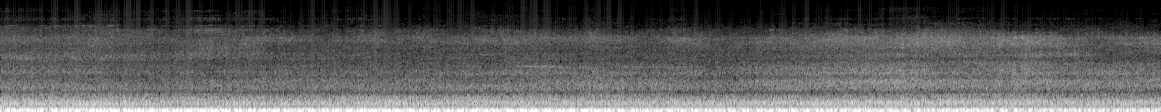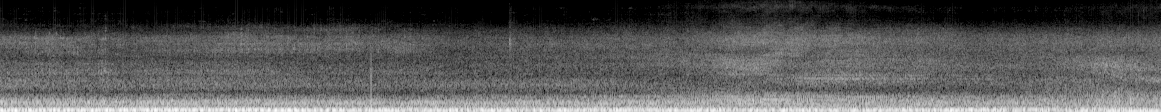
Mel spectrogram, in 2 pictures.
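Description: Long passenger train of coaches rolling past on the track: a steady low rumble that slowly fades over the last few seconds.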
